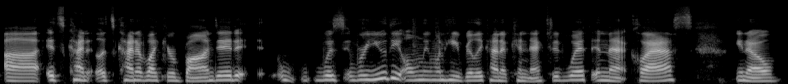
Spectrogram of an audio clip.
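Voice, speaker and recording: A woman's voice: lowish voice, fairly even intonation, moderate pace, a bit bright, dry recording. Giggly woman host, dry close sound. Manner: curious, giggly, rambling questions. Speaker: podcast host. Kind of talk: casual interview chat.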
